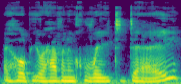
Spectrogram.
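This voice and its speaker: A woman's voice: low-pitched, steady tone, gravelly, a little hiss or hum. A woman teaching first graders, dictating spelling sentences word by word with lots of ums. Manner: slow, deliberate dictation with many ums. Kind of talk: spelling dictation lesson for children.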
